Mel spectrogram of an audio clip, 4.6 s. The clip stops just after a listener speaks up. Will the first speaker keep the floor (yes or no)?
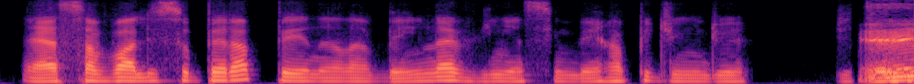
no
